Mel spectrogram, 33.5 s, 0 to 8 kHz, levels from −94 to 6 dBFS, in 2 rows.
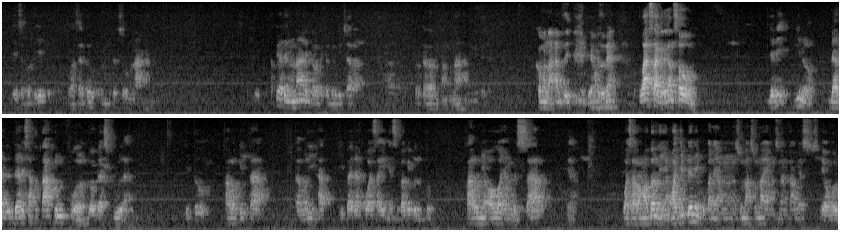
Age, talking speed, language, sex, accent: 30-49, 120 wpm, Indonesian, male, native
